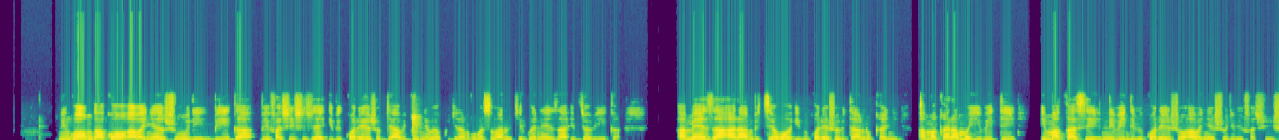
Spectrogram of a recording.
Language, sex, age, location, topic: Kinyarwanda, female, 50+, Nyagatare, education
